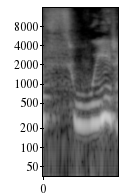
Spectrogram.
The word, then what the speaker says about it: suit: Còn cái từ này chúng ta đọc là suit. No choice but to found a suit. I got a suit out of the closet. It wasn't mine. It was too big. It looked weird. Đó, cái từ này chúng ta đọc là suit. Này là sweet. Suit.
